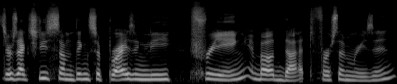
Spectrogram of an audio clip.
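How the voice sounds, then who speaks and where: A woman's fairly high voice at a moderate pace, with ordinary pitch variation, on a very clean recording with a silent background. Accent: French Canadian. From Quebec, suburbs of Montreal. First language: French. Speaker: vlogger. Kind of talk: casual vlog monologue. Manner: halting.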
